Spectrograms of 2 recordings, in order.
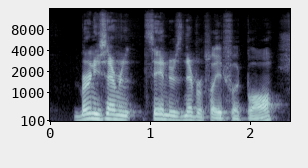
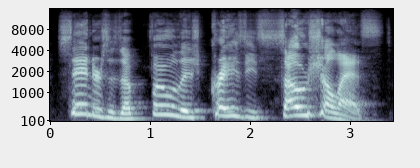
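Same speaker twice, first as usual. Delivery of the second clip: mock commenter; 8 semitones higher, 4 dB louder, slower than usual. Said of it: "More comments".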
